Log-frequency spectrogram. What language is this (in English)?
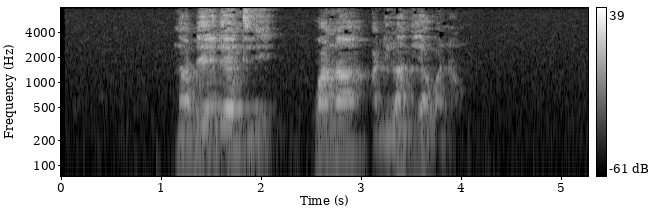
Batanga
